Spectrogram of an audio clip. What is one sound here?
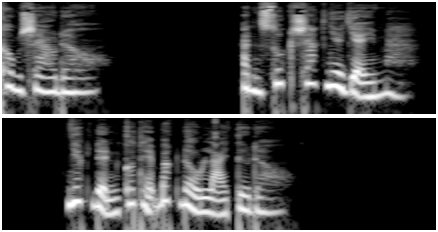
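A woman speaks softly and closely.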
